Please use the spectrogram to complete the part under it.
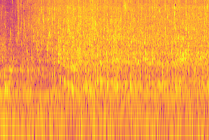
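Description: A toilet flushes with rushing running water, a loud, steady whoosh that swells after the first second and continues unbroken to the end, with no voices.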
